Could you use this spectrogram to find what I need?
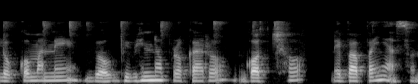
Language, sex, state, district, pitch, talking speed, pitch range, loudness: Odia, female, Odisha, Sambalpur, 170 Hz, 115 wpm, 160-190 Hz, -20 LUFS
